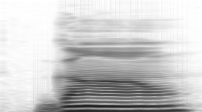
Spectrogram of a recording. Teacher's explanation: उच्चारण नाक और मुंह से होता है और उच्चारण में लगातार रहती है जैसे गांव दातागंज शायद अत्याधिक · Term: अनुनासिक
